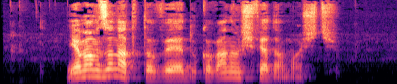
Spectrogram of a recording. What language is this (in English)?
Polish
